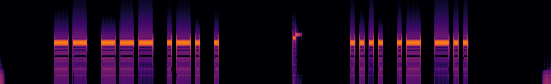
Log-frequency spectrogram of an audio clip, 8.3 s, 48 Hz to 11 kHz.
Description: Morse code, heard as a keyed tone, about 17 wpm, 700 Hz. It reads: MORE HAD
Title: Sentences from Top 100 Words - New Word Drill - 17wpm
